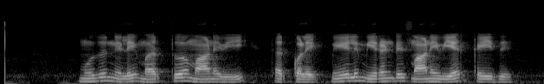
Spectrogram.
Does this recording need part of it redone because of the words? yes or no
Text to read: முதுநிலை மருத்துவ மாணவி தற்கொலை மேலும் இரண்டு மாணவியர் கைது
no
